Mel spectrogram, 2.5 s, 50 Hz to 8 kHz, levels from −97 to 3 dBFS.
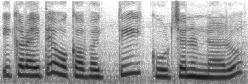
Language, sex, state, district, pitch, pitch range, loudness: Telugu, female, Telangana, Hyderabad, 245 Hz, 220-285 Hz, -15 LUFS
